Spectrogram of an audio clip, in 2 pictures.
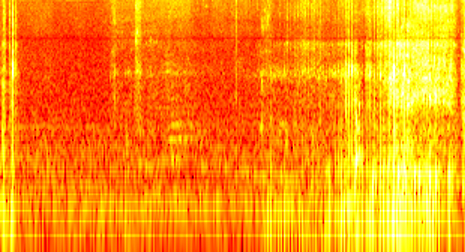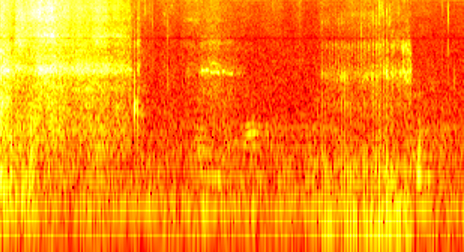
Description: rocky the bulldog is snoring...once again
